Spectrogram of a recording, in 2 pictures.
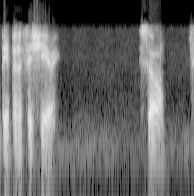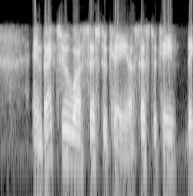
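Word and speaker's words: cestui que: It's called SESTU-K. SESTU-K. SESTU-K is another word for a beneficiary trust. So if you have a trust set up for you, that's a beneficiary trust. You can also call it a SESTU-K trust. And that's just a Latin word. It's kind of a weird word, and I may not have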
